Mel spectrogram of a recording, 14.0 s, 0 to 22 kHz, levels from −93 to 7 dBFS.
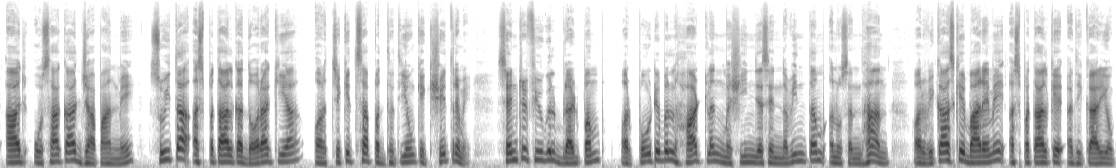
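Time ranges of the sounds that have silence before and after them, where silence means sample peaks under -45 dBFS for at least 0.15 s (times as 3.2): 1.89–3.74
3.94–5.86
6.24–7.54
7.77–11.11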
